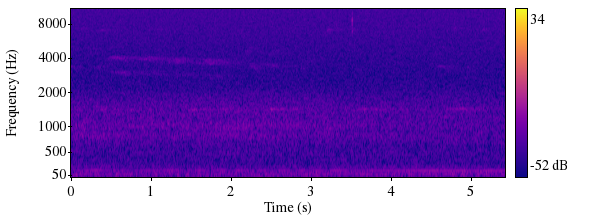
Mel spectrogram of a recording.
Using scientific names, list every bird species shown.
Cyanocitta cristata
